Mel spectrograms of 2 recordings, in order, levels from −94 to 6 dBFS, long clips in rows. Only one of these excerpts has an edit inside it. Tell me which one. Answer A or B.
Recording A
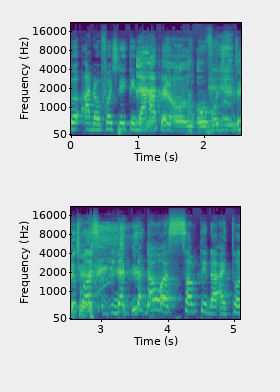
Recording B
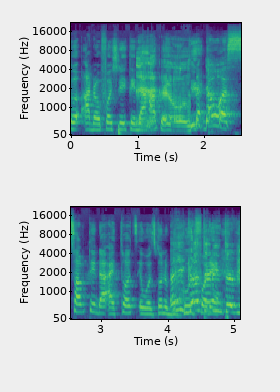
B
